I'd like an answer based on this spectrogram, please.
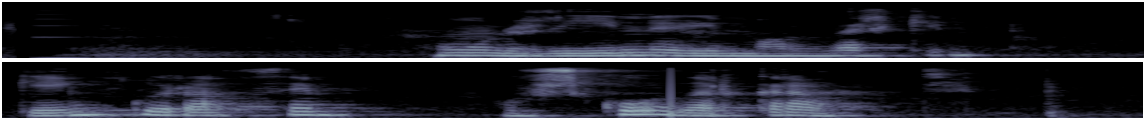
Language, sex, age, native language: Icelandic, female, 40-49, Icelandic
